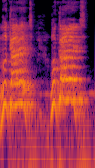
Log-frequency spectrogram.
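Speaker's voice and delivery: high shouted cartoon voice; Patrick shouting. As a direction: yell it like Patrick in the theater. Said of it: "and he's like".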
